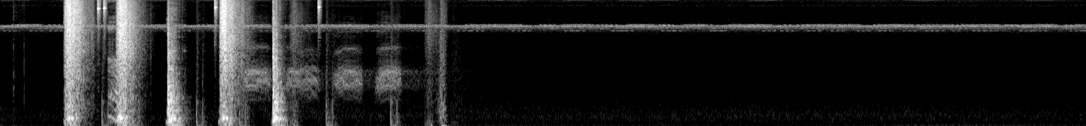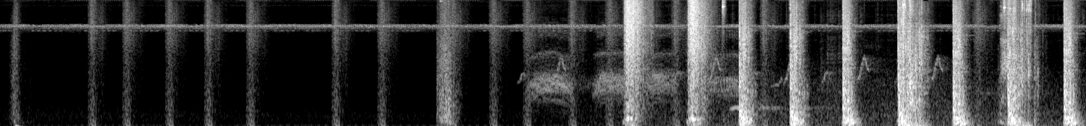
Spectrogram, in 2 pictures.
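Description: Sharp thuds and clicks of a game character harvesting plants.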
